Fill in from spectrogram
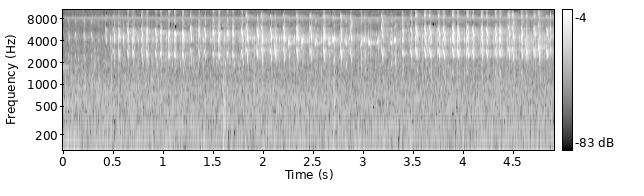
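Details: Black-backed woodpecker at its nest site, Grand Teton National Park, Wyoming, 19 June 2012: a dense, continuous chatter of high, buzzy chirps, several notes a second, almost without pause over faint hiss.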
